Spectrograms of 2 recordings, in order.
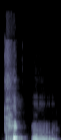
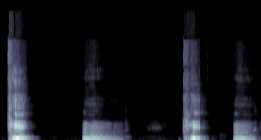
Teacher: It is where when we come to that T, those two T's together, we make a stop kind of in our throat. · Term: glottal stop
